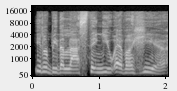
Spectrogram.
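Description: A woman voicing a savage, proud cheetah-woman huntress in a video game, taunting her prey with deliberate menace. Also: mid-range voice, fairly bright tone, no echo, studio quality, natural voice. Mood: predatory, menacing.

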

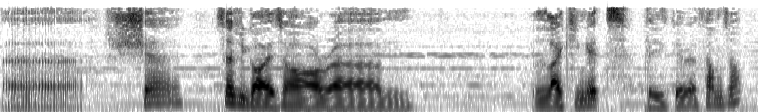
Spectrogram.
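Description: Slow, gravelly man streaming. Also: on the low side, expressive, soft background music. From United Kingdom. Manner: rambling and giggly. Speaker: game streamer. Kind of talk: casual gameplay commentary. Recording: dull lo-fi streaming audio.

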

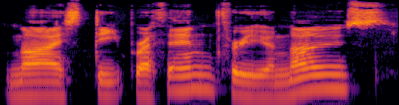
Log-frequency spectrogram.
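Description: With long silences between short phrases, a man talks listeners through an unhurried, soothing meditation. His voice has a medium pitch and a clean, slightly bright tone, captured in a dry recording.

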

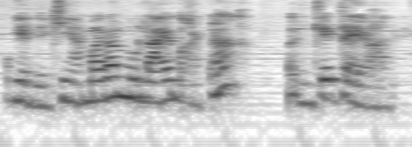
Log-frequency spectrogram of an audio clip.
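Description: A woman's voice: medium pitch, a little fast, a little mellow, muffled recording. A middle-aged woman giving a cooking demonstration in her home kitchen, explaining each step while she works. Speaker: cooking instructor. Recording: light background music.

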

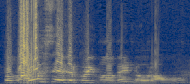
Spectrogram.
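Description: A man teaching an English grammar lesson, explaining rules with many fillers and reading example sentences slowly. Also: very high-pitched, lively intonation, fairly bright tone, distant mic, rough recording.

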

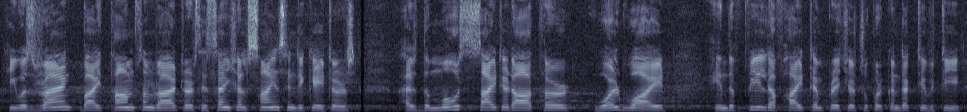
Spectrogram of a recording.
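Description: An older man, a university president, giving a measured, scripted formal speech at a commencement ceremony. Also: on the high side, flat delivery, a bit bright. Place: large indoor commencement stage. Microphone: podium mic. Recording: long reverb of a big hall.

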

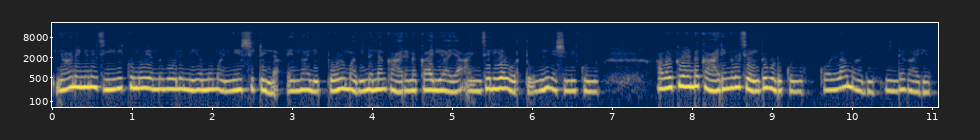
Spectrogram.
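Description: A woman's voice: on the high side, fairly even intonation, moderate pace, close to an everyday voice. A woman voicing a hurt, bitter young woman with a curt, scornful manner. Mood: furious. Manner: curt, scornful, flares into shouting.

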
